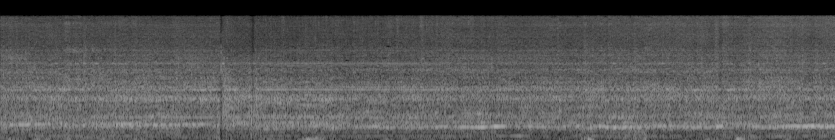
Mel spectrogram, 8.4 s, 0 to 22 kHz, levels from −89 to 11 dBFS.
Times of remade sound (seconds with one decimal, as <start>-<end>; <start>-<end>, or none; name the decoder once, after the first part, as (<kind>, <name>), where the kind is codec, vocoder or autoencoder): 0.0-2.6 (codec, SNAC); 4.4-8.4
